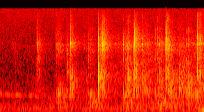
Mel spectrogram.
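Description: A faint, short falling tone at the start, then a dozen or so faint, irregular clicks and taps over about a second and a half, over quiet room tone.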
